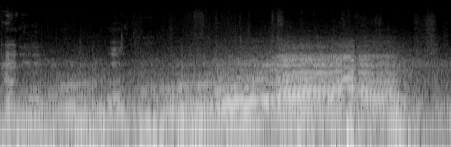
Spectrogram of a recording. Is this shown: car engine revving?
yes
